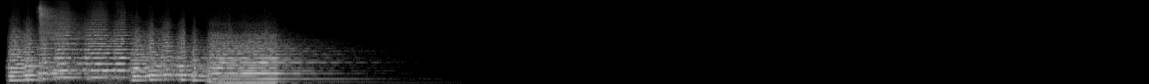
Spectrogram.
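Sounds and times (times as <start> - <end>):
mission success music: 0.1 - 3.8.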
